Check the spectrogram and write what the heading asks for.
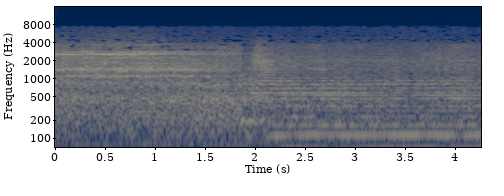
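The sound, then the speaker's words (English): A train pulls into a station with a loud, steady mechanical roar; about halfway through, a deep droning hum swells in and holds. No one speaks. “As the crowd moved forward in anticipation of boarding the train”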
